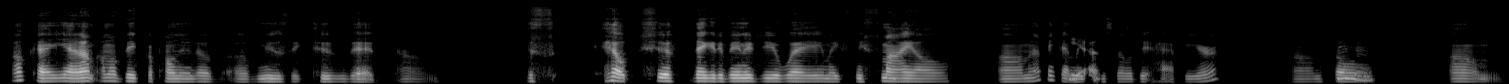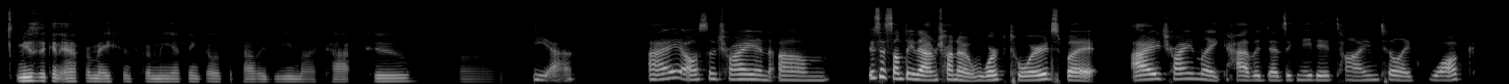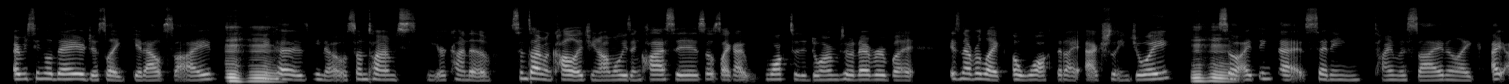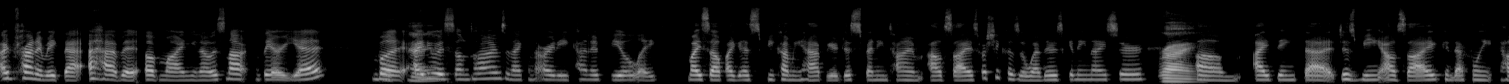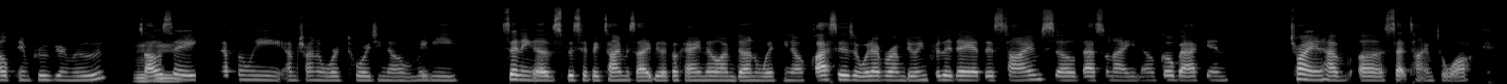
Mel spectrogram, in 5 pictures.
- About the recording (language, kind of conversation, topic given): English, unstructured, What small habit makes you happier each day?
- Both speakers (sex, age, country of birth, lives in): female, 20-24, United States, United States; female, 60-64, United States, United States
- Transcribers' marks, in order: other background noise; lip smack; tapping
